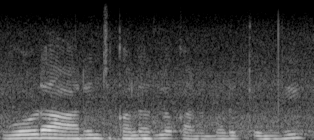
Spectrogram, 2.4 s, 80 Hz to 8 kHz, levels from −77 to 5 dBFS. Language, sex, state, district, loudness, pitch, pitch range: Telugu, female, Telangana, Mahabubabad, -19 LUFS, 190 Hz, 175-205 Hz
